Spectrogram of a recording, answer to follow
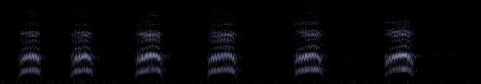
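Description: A large bird calling loudly and repeatedly, six short, arched, harsh calls about a second apart, all alike.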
